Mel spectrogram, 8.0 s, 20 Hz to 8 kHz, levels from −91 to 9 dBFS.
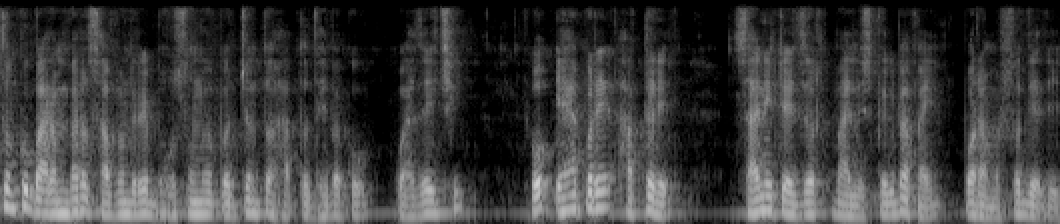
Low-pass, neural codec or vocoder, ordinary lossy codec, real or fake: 7.2 kHz; codec, 16 kHz, 4.8 kbps, FACodec; AAC, 48 kbps; fake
